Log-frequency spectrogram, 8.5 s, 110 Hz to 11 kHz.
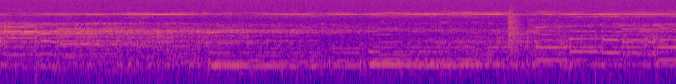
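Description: Pop music received on shortwave, playing through the loudspeaker of an Eddystone Model 1001 communications receiver, with a steady high whistle over it. A brief click comes about six seconds in.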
